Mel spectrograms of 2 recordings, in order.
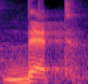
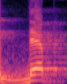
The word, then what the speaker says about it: debt: B का pronunciation नहीं होगा बेटा, B will not be pronounced, ठीक है। जैसे डाउट नहीं होता है, डाउट होता है, उसी तरह से डेट होगा, ना कि डेप्ट होगा, ठीक है। बच्चे डेप्ट बोलते हैं, गलत प्रोनाउंसिएशन है, ठीक है ना।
